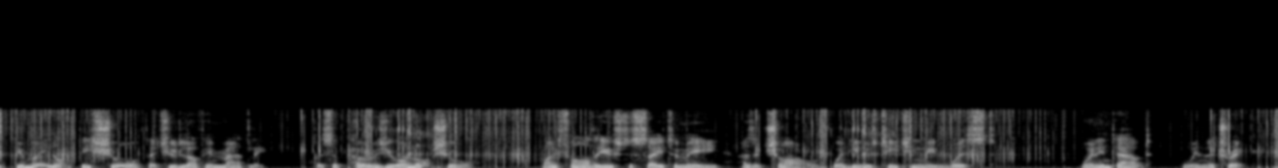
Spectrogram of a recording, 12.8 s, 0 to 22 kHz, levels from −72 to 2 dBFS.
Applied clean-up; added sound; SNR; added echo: none; Crushing; 11 dB; none.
